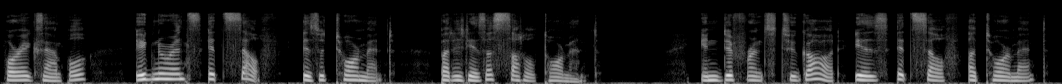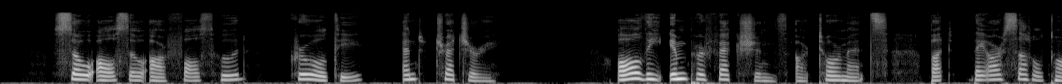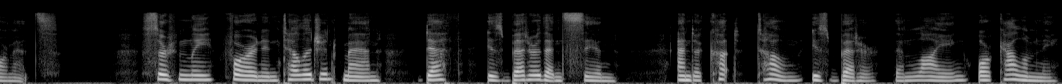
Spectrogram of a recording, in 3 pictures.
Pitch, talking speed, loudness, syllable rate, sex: 195 Hz, 105 wpm, -21 LUFS, 4.3 syllables/s, female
